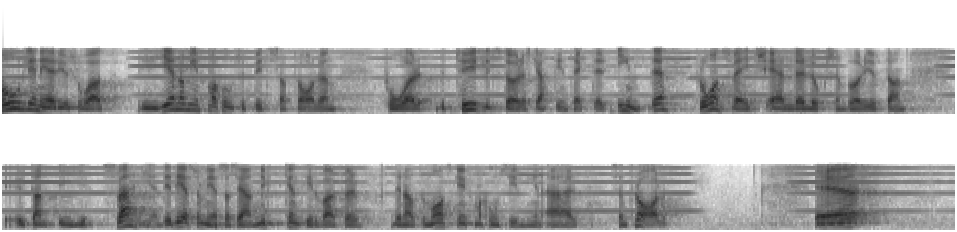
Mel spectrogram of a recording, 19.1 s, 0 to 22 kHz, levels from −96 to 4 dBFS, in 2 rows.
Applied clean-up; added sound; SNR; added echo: none; Bowed string instrument; 15 dB; none.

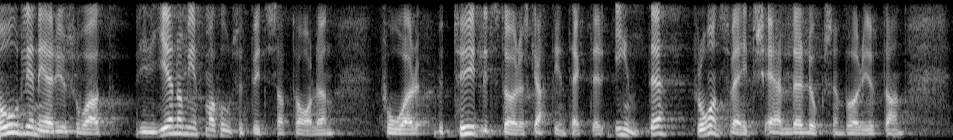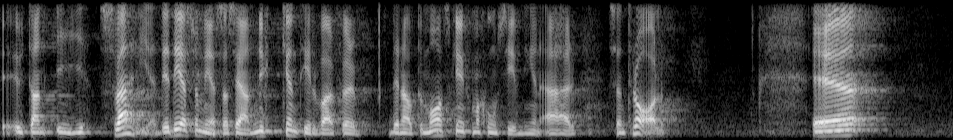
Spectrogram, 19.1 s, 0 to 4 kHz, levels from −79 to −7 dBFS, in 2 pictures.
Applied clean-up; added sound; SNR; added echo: none; none; none; none.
